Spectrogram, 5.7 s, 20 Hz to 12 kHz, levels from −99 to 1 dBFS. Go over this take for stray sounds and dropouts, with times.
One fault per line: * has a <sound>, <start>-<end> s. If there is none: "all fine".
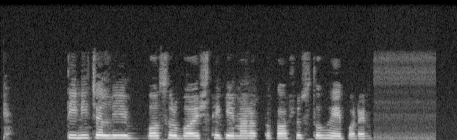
all fine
